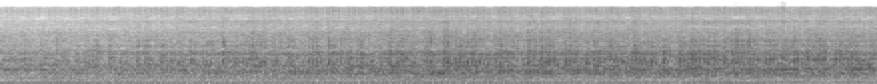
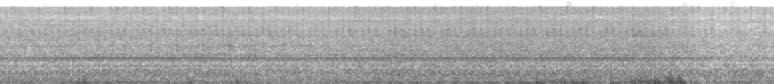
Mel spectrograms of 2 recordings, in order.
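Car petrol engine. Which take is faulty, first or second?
first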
